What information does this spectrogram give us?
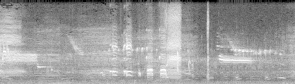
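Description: Cinnamon teal giving rough, chattering duck calls in short bursts, with thin high chirps and a steady hiss of background noise.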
